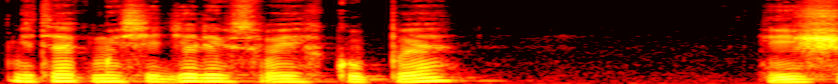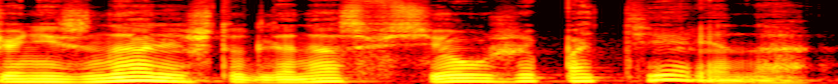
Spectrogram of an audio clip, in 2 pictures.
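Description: A man voicing a young male student who speaks with quiet, hushed fatalism. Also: medium pitch, animated, moderate pace, voice pushed up, close to an everyday voice. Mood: dread.

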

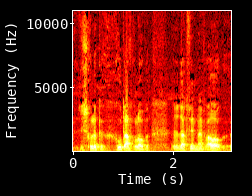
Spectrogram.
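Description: A man's voice: lowish voice, lively intonation, a little fast, a bit bright. A man acting a polite, unsuspecting husband in a Dutch radio play, courteous and a little hesitant.

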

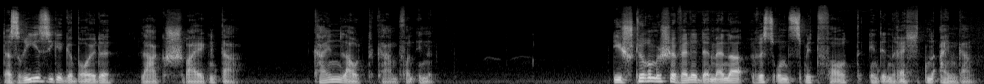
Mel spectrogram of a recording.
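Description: A male eyewitness in a radio play with a very deep, husky voice. He recounts events in the first person, soberly and factually, as scripted narration. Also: big pitch swings, a little slow, exaggerated voice. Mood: sober, gripped.

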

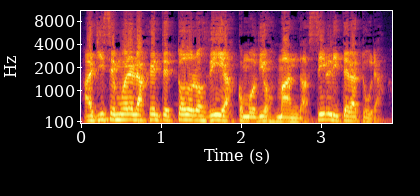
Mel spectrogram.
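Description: Bright-voiced, aggrieved loyal assistant. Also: male voice, mid-range voice, moderate pace. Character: earnest, morbidly disappointed male assistant, comically solemn idealist. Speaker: actor in a radio play. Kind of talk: dramatic staged radio reading.

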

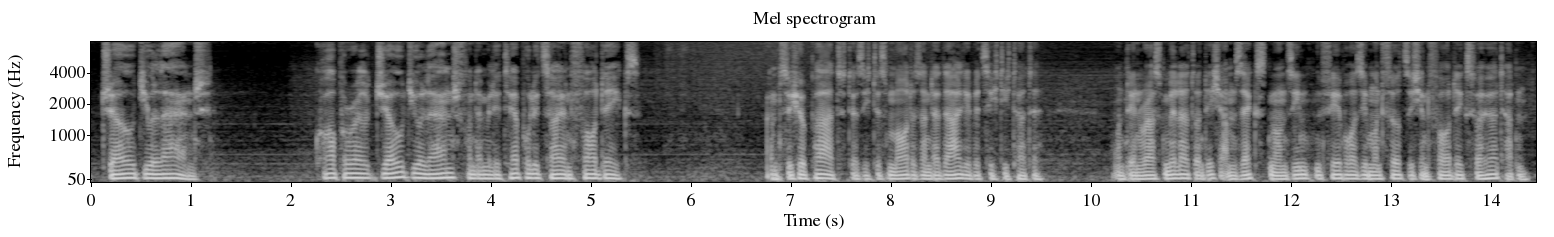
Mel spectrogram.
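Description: An actor narrating a noir radio drama as a world-weary police detective, terse, grim and sober. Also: male voice, extremely low pitch, steady tone, moderate pace, darkish tone.

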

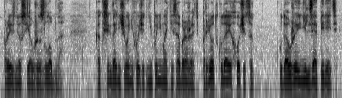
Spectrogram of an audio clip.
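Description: A man reading a first-person literary story as a radio play, in a measured, wry and bitter tone. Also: deep voice, flat delivery, warm tone, a little hiss or hum.

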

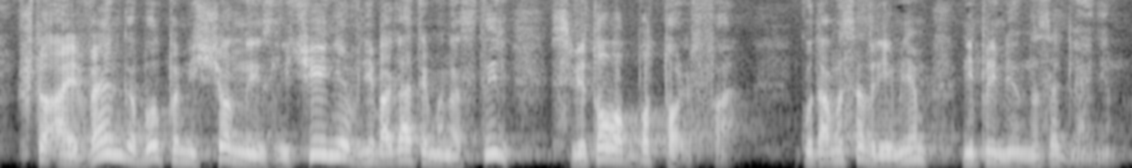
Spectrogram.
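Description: A man's voice: medium pitch, a little mellow. Male narrator for audio drama: confiding, theatrical, wide intonation, long reverb.

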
